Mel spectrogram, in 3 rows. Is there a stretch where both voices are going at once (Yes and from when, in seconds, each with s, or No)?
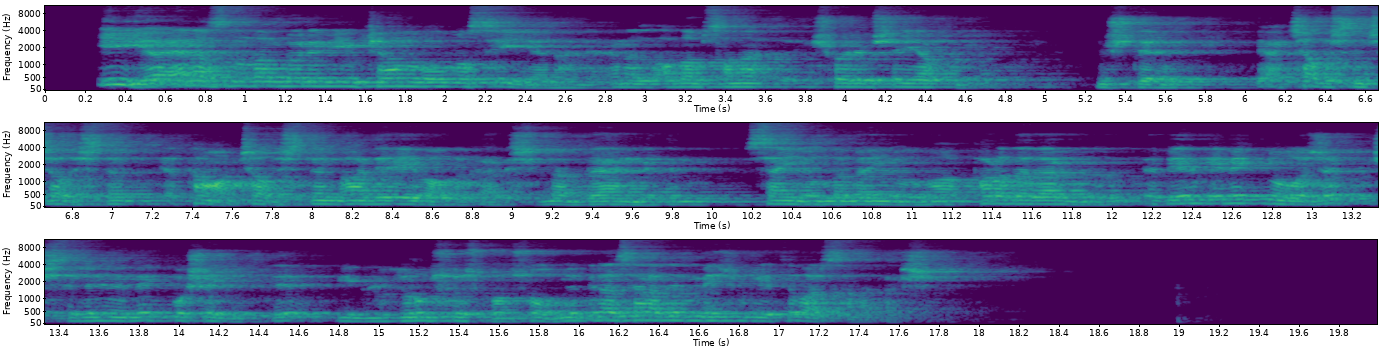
No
